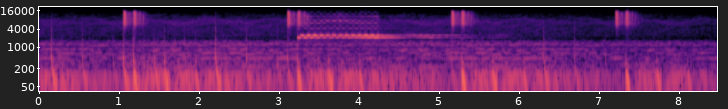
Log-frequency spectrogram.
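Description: Background music: a steady low pulsing beat with a bright cymbal-like swish about every two seconds and a sustained bell-like tone about three seconds in, fading out toward the end.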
